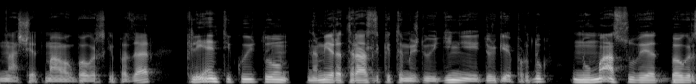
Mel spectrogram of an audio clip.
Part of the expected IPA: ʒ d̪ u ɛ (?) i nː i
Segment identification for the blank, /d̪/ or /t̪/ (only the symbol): d̪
